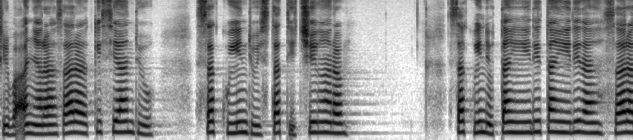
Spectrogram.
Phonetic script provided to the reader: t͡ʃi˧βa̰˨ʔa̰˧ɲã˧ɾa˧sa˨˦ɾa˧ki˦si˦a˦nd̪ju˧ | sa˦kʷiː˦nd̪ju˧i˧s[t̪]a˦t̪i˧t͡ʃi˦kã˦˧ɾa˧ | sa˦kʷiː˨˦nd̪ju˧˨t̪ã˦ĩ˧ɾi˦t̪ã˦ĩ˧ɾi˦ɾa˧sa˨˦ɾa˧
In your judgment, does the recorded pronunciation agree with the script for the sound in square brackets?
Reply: yes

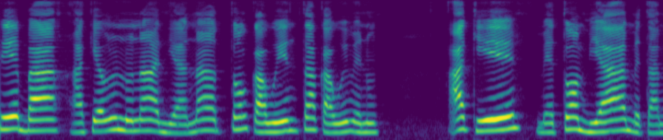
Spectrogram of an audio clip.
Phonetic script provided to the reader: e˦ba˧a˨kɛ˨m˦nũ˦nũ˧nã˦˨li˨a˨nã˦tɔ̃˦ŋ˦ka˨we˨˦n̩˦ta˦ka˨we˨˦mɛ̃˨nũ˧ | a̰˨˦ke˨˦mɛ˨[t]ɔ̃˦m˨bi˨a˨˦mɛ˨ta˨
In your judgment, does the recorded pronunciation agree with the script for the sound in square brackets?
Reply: yes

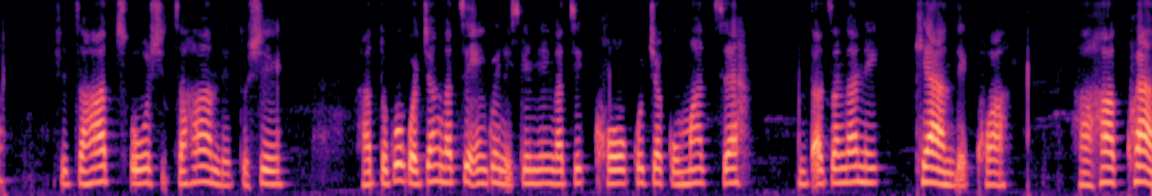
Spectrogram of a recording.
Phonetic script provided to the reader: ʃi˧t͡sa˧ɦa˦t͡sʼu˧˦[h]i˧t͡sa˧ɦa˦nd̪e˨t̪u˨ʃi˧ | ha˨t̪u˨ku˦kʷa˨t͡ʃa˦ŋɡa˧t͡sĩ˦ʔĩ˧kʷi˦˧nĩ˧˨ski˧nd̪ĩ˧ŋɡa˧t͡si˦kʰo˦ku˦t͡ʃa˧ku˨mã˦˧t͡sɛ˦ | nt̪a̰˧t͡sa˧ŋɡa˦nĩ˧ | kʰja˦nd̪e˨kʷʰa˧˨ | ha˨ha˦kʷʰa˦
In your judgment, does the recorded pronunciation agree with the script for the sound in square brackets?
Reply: no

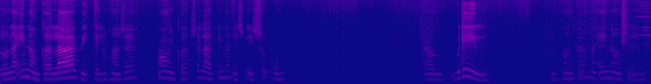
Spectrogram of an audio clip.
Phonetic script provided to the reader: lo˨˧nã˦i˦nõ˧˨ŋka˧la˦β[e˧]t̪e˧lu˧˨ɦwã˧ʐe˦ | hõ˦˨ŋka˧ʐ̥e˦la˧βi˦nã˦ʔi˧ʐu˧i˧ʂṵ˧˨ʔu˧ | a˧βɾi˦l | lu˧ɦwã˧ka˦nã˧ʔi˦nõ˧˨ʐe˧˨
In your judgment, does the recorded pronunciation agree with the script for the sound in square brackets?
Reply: no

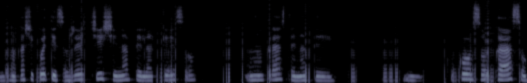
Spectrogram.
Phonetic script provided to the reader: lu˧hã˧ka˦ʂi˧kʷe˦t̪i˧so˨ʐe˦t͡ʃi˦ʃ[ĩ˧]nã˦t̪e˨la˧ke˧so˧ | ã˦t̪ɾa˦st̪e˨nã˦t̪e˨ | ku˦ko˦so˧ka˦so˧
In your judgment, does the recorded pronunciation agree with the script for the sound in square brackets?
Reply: no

